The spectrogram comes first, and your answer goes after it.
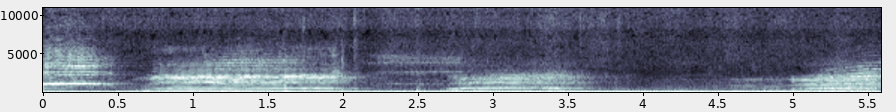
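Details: Suffolk lambs bleating in a farm barn after escaping through an open gate and mixing into one big group; long, wavering, harmonic bleats, about three over five seconds, over a steady low barn hum.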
